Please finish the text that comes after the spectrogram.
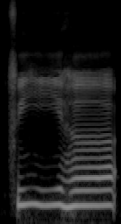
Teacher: फ़ा या ज़र फ़ी, हा अलिफ ज़बर हा, फ़ी हा. या हुरूफ मद्दा है, इसलिए कि या साकिन से पहले ज़ेर है, इसको थोड़ा खींच कर पढ़ना चाहिए. हा अलिफ ज़बर हा, अलिफ हुरूफ मद्दा है, इसलिए कि अलिफ से पहले ज़बर है, इसको थोड़ा खींच कर पढ़ना चाहिए.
